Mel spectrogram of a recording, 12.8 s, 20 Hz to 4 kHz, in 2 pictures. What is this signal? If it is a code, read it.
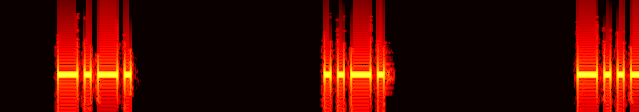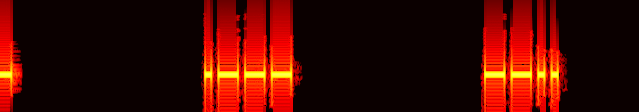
Morse code, heard as a keyed tone, about 18 wpm, spaced as for 4 wpm, 800 Hz. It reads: CFXJZ
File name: cwmp3 / L2 SOUND LETTERS 18 wpm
